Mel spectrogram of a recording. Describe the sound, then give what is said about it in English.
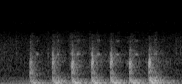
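A steady series of about seven firm knocks on a door, evenly spaced, with a dull, solid thud to each rap and no voices. “Knock on the door.”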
